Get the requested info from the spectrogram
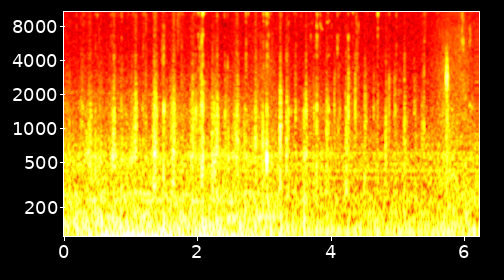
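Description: Close-up chewing of a raspberry-jam-filled macaron: many small crisp clicks and crackles over a low rumble, thinning out and getting quieter after about three seconds.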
